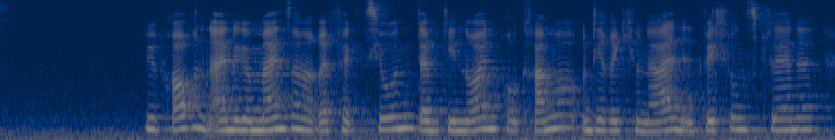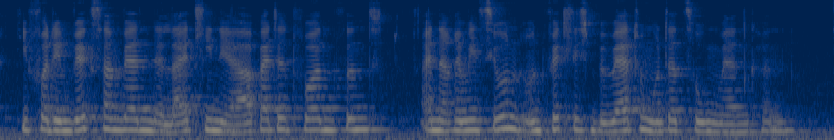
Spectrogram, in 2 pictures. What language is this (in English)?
German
